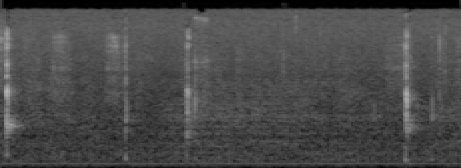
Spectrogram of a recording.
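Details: Hiccups in one-week-old twin newborns: several soft, sharp hiccups, irregularly spaced over a steady low room hum.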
